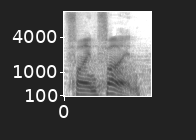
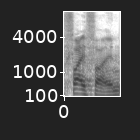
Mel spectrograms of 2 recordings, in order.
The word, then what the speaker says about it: FIFINE: said in the email it's pronounced fine fine not F fine which is what it's spelled like it's fine fine so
